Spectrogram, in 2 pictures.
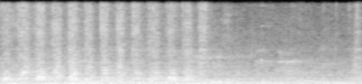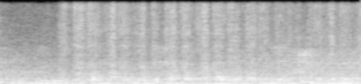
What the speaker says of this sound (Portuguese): eu venho esfumando, espalhando e esfregando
